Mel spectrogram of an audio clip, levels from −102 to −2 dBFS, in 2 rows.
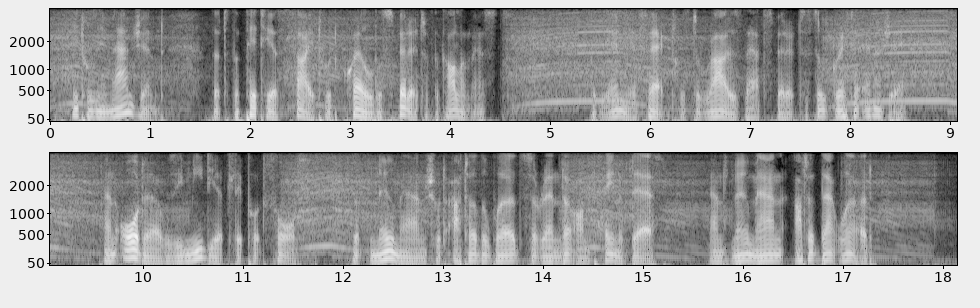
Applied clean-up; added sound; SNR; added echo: none; Domestic sounds, home sounds; 13 dB; none.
